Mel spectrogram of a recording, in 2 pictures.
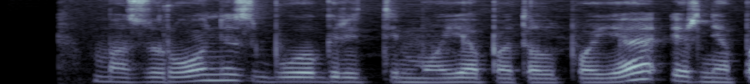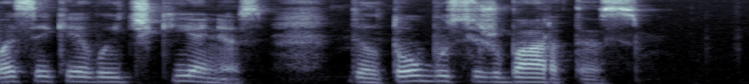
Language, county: Lithuanian, Vilnius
